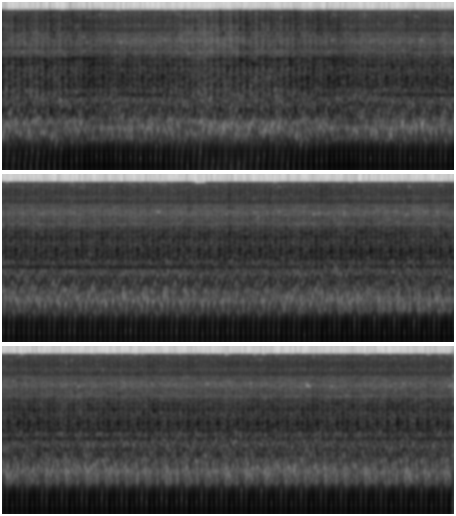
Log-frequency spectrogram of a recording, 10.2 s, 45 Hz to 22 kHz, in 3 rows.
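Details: Belarus MTZ-82 water-cooled diesel tractor at idle just after a cold start following a night below -25°C (-13°F, low -26.1°C), with the hydraulic oil still cold: a steady, heavy low rumble with rapid, even clatter. Normal cold-start diesel idle.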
